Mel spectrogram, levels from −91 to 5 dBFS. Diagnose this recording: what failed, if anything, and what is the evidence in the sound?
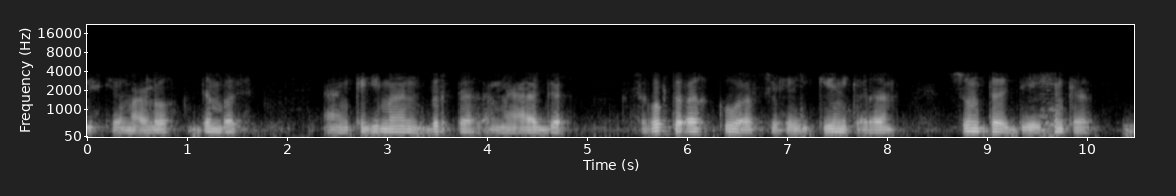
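The codec stage is at fault. This speech is held to a 200 Hz to 3.5 kHz telephone band, with nothing above 4 kHz, and carries a plainly audible rough, slightly synthetic edge. That points to the iLBC codec at about 13.33 kbps with 30 ms frames. Unlike a simple band-limiting filter, it coarsens the waveform itself.

The network dropped packets, causing lost iLBC frames. At 1.98 to 2.33 s, losses are scattered across about a third of a second, with the longest run near a fifth of a second. Shorter 30 ms gaps fall at 4.44 to 4.47 s and 7.13 to 7.21 s, and a 180 ms one at 9.51 to 9.70 s. Each sounds like a held, buzzy or breathy vowel because the decoder repeats the last pitch cycle mixed with noise. Unlike dropouts or clicks, nothing goes silent, and the voice recovers immediately afterwards because iLBC frames decode independently.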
